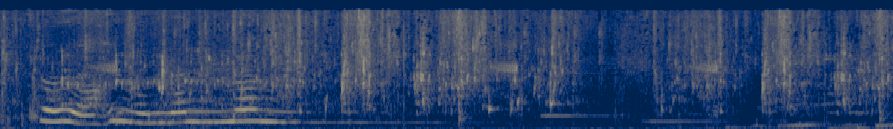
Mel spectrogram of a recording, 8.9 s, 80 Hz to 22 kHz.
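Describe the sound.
Water trickles and splashes as a 2.5-year-old child is washed in a white plastic baby bath, with voices talking over the small intermittent splashes.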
